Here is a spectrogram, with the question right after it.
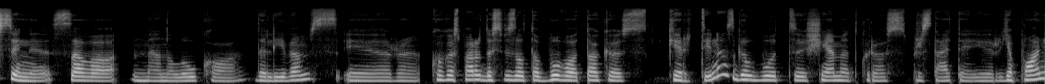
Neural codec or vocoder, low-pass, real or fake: none; 14.4 kHz; real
